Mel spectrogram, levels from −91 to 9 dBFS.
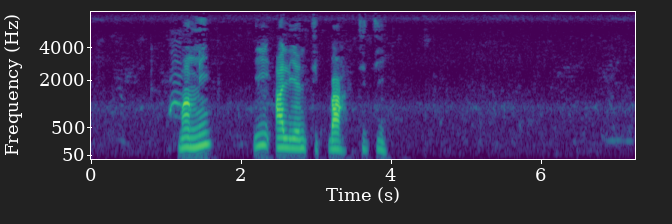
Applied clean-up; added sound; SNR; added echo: none; none; none; none.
